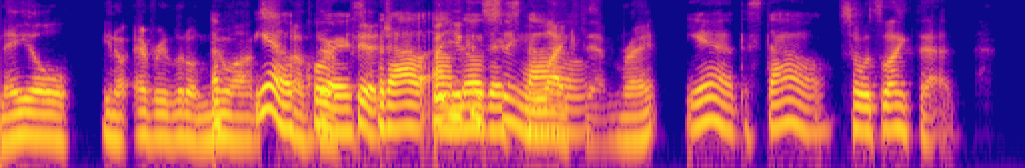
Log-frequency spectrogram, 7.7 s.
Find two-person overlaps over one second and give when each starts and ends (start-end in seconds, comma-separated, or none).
1.6-4.5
